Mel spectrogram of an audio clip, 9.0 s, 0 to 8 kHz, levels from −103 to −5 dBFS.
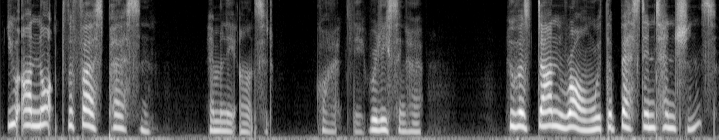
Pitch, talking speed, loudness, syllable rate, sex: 250 Hz, 125 wpm, -18 LUFS, 4.7 syllables/s, female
